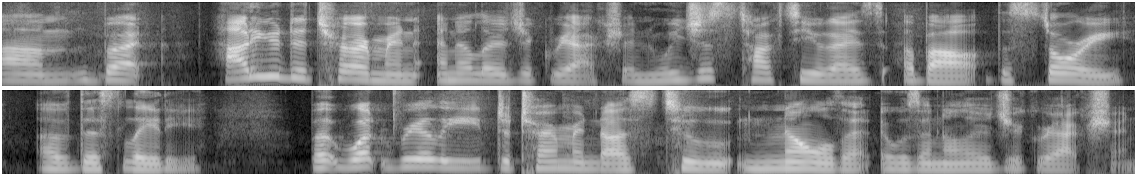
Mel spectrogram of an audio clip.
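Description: In an ordinary speaking voice, a woman talks at a moderate pace with medium pitch and fairly even intonation, on a very clean recording with a silent background. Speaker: eyelash extension podcast co-host. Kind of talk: casual chat.

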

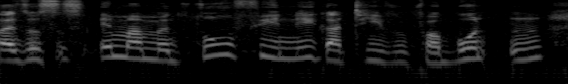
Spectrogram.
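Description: In a plain, everyday voice, a woman speaks at a moderate pace with fairly even intonation on a very clean recording with a silent background. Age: 20s. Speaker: hairstylist. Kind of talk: casual interview.

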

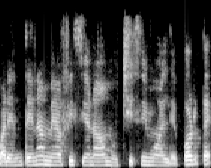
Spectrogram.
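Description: This woman's speech has monotone, flat intonation, a fairly low pitch and a moderate pace. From Spain, Barcelona. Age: 20s. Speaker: podcaster. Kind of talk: casual monologue. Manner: halting.

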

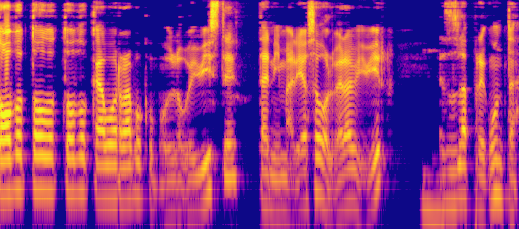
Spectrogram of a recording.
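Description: Very fast speech with a Mexican accent, in a dry, close sound with no echo. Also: man, fairly high pitch for a man, lively intonation. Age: 30s. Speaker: podcast host. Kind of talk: casual chat.

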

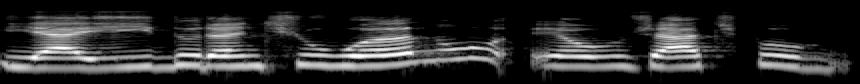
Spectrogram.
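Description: Against a quiet background, a woman speaks with a high pitch and ordinary pitch variation. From interior of São Paulo state, Brazil (Araras). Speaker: travel influencer. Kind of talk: interview.

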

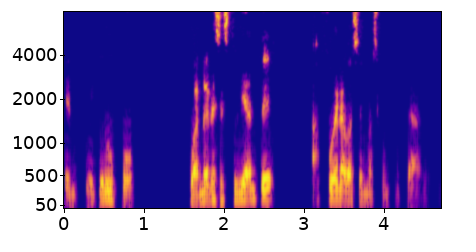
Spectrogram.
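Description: A man with a medium pitch and a plain, everyday voice speaks at a moderate pace. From Mexico City, northern outskirts. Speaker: illustrator. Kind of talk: casual interview. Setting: video call.

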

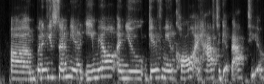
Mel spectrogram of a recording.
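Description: A woman with an American accent speaks at a high pitch and a moderate pace, with ordinary pitch variation and very even loudness. She takes hardly any pauses, and noticeable background noise is present. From New Jersey. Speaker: business development executive. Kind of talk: casual chat. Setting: studio.

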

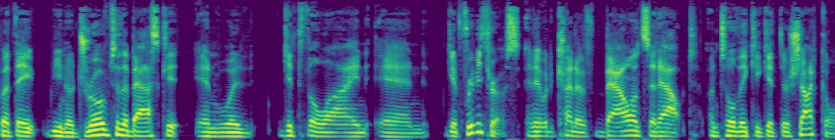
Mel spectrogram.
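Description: At a moderate pace with hardly any pauses, a man talks in a normal speaking voice at medium pitch, recorded very cleanly with a silent background and a dry, close sound with no echo. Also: fairly even intonation. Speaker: sports podcast co-host, analyst. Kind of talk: casual chat.

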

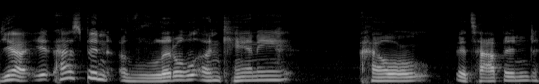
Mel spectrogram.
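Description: At a very slow pace, a man speaks at a high pitch with ordinary pitch variation and very even loudness. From US West Coast, California Bay Area. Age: 20s. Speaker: social media marketer. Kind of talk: casual interview chat. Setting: studio.

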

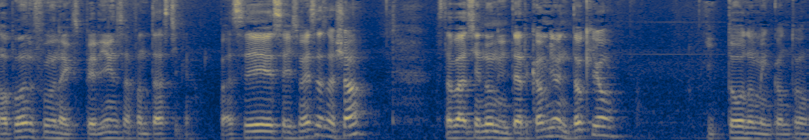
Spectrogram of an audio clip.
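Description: Speaking at a moderate pace with a medium pitch and ordinary pitch variation, the man leaves long, frequent pauses. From France, Brittany. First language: French (speaking Spanish). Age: 20s. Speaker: tourism worker. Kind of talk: casual chat.

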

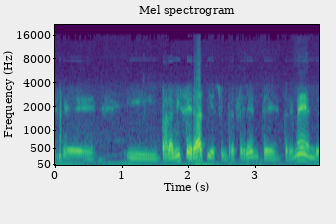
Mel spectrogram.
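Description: A man's dark, mellow voice in a Rioplatense accent, with ordinary pitch variation and a dry, close sound with no echo. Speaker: rock singer. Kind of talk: radio interview.

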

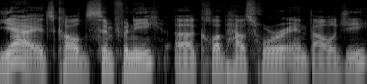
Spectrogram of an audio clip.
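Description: A man's unremarkable speaking voice at a moderate pace, fairly even in intonation, in a dry, close recording with no echo and a silent background. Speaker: guest horror film discussant. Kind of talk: casual chat about a film.

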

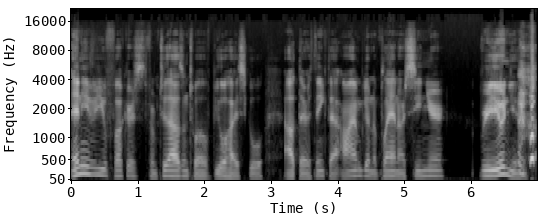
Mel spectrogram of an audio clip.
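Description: A man talks in an animated tone at a moderate pace and medium pitch, with ordinary pitch variation. The sound is dry and close with no echo, in a very clean recording with a silent background. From Idaho, US. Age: 20s. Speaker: videographer. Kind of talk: casual chat.

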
